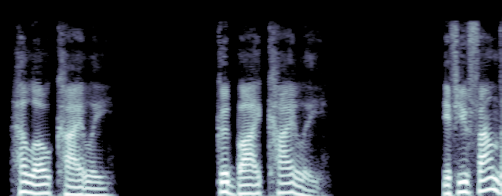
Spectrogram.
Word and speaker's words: Kiley: origin it's pronounced as Kylie Kylie Kylie to pronounce it correctly emphasize the first syllable k i e and then lightly pronounce the second syllable Lee like hello Kylie goodbye Kylie if you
